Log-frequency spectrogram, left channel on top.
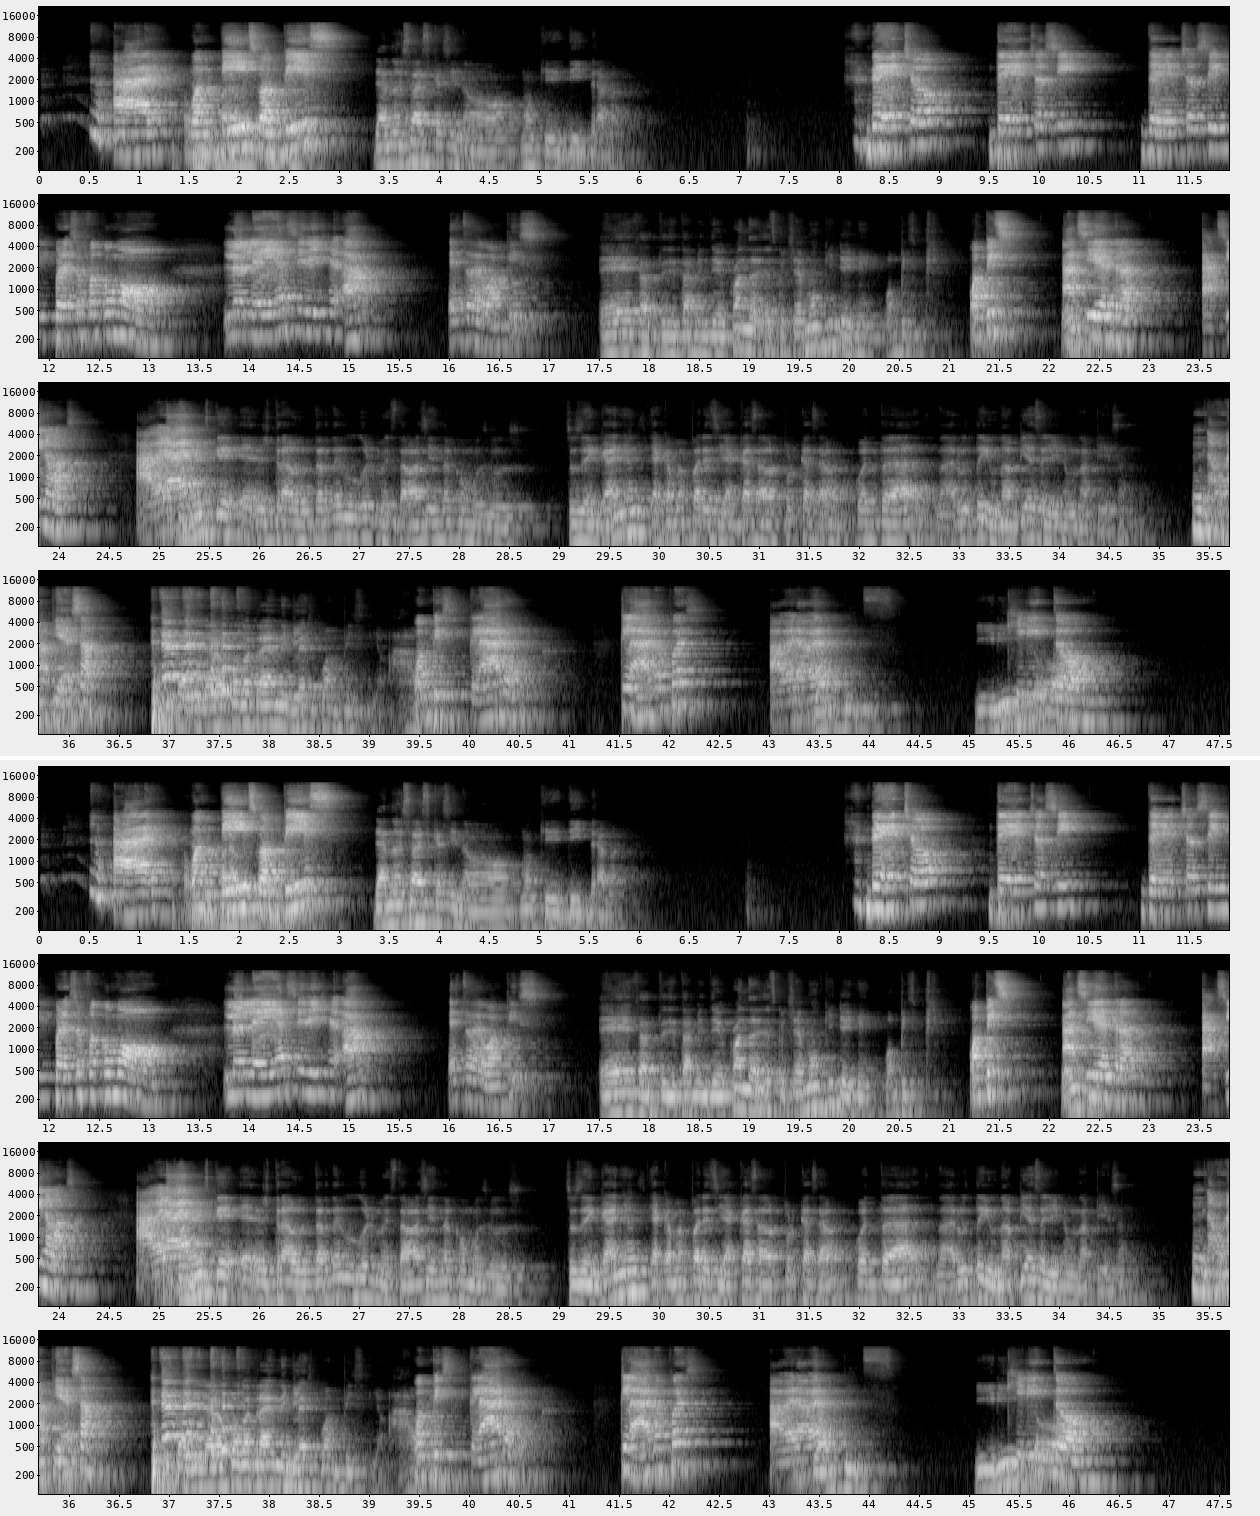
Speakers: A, in the centre; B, on the right.
A: ¡Ay! One
B: El mejor
A: Piece,
B: amigo
A: One
B: de Naruto.
A: Piece.
B: Ya no es Sasuke, sino Monkey D. Dragon.
A: De hecho, de hecho sí, de hecho sí. Por eso fue como, lo leí así y dije, ah, esto de One Piece.
B: Exacto, yo también. Yo cuando escuché Monkey, yo dije, One Piece,
A: One Piece,
B: <laughs> de
A: así
B: una. vez
A: de entrada, así nomás. A
B: Y
A: ver,
B: lo
A: a
B: peor
A: ver,
B: es que el el traductor de Google me estaba haciendo como sus, sus engaños y acá me aparecía cazador por cazador. ¿Cuánto da Naruto y una pieza? Yo dije, ¿una pieza?
A: da
B: Y como
A: una
B: así.
A: pieza. <laughs>
B: Y cuando ya lo pongo otra vez en inglés, One Piece. Y yo, ah,
A: One
B: ok.
A: Piece,
B: <laughs> <tsk>
A: claro.
B: Es de una.
A: Claro, pues. A ver,
B: El
A: a ver.
B: One Piece. Kirito.
A: Kirito.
